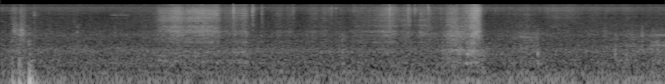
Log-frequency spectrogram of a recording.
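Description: A cloth rubbing excess fire cement off a stove flue pipe joint: a few short, faint wiping strokes, about two seconds in and again near five seconds, over a low steady hum.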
